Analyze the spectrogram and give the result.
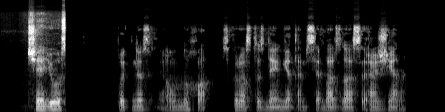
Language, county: Lithuanian, Šiauliai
